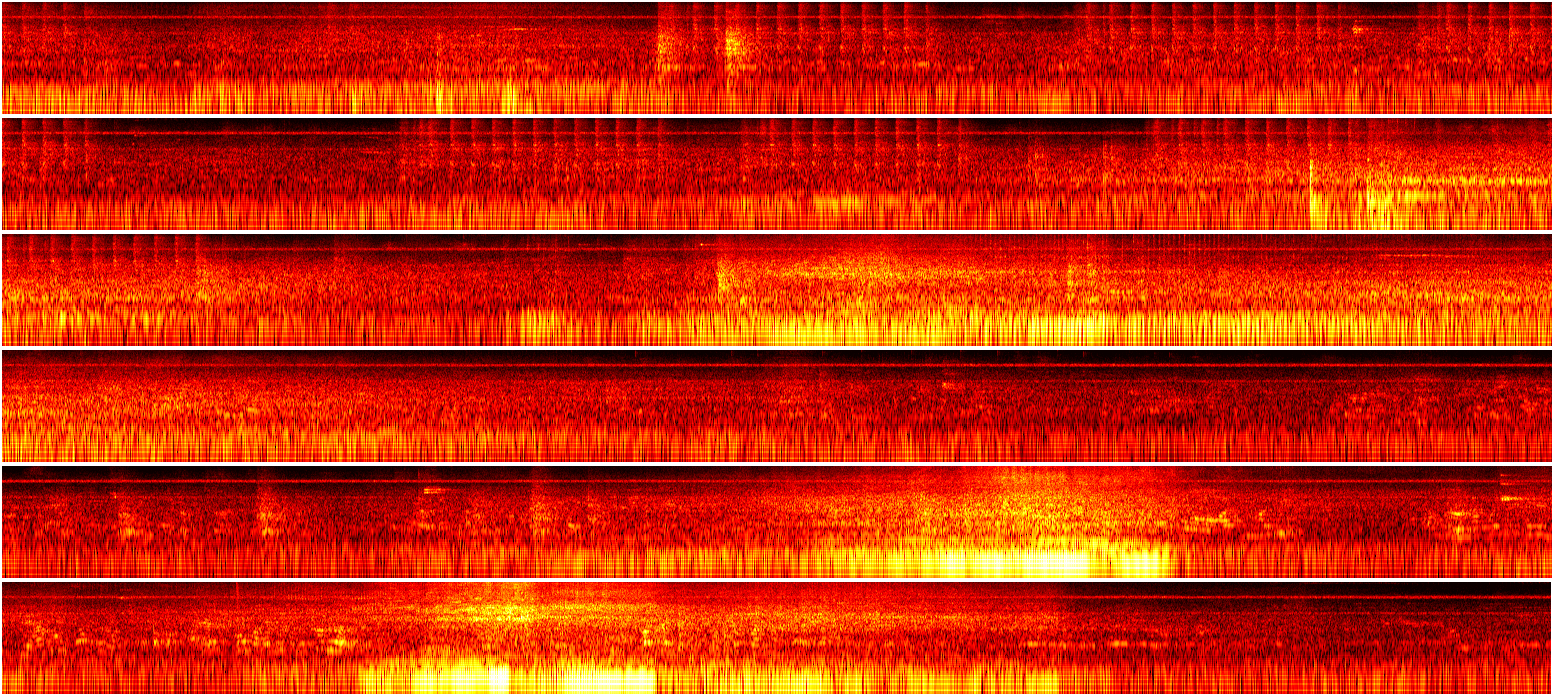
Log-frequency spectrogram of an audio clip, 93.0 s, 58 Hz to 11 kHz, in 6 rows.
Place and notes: {"title": "Cra., Medellín, Belén, Medellín, Antioquia, Colombia - Iglesia de Los Alpes", "date": "2022-09-05 11:50:00", "description": "Toma de sonido / Paisaje sonoro de la parte lateral de la iglesia de Los Alpes a media noche, grabada con la grabadora Zoom H6 y el micrófono XY a 120° de apertura. Se puede apreciar al inicio de la grabación el intento de una persona de encender su motocicleta, el paso del metroplus y el pasar de las motocicletas por el lugar.\nGrabado por: Andrés Mauricio Escobar\nSonido tónico: Naturaleza, grillos\nSeñal sonora: Motocicleta encendiendo y pasando.", "latitude": "6.23", "longitude": "-75.61", "altitude": "1551", "timezone": "America/Bogota"}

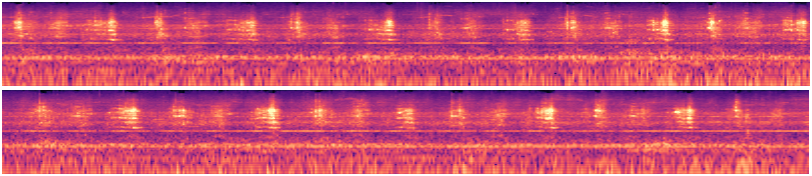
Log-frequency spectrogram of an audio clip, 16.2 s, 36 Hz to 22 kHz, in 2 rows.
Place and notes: {"title": "Luttons, UK - wind turbine ...", "date": "2017-01-09 08:21:00", "description": "wind turbine ... lavalier mics in a parabolic ...", "latitude": "54.13", "longitude": "-0.55", "altitude": "102", "timezone": "GMT+1"}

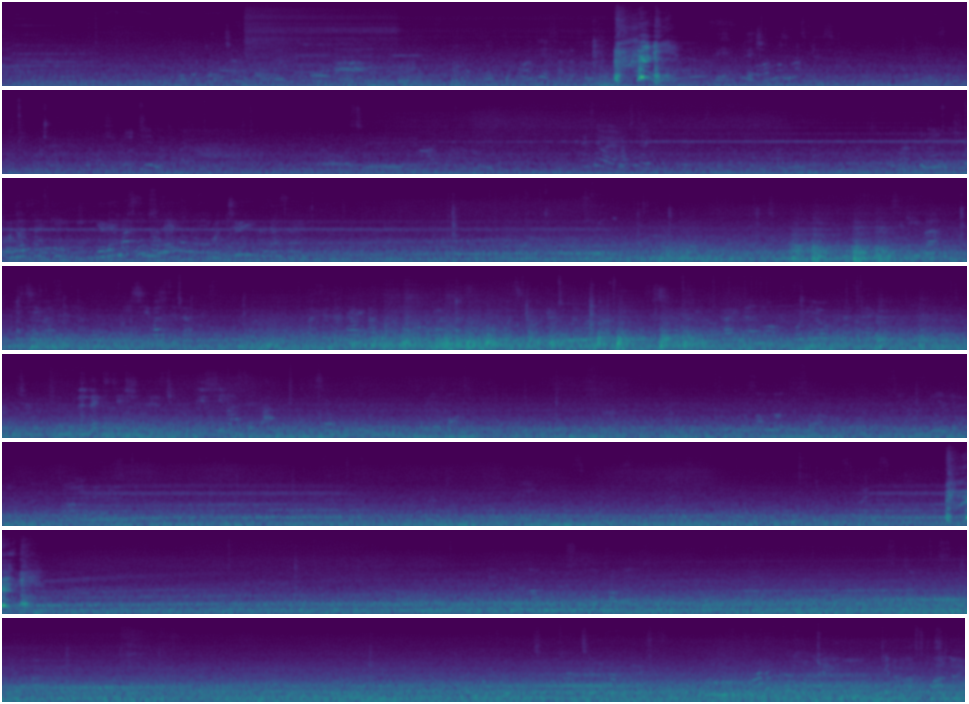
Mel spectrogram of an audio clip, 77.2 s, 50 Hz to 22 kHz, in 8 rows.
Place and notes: {"title": "Tokyo, north from Shibuya - subway ride 3 station", "date": "2013-04-28 17:25:00", "description": "subway ride from Kitasando to Nishiwaseda station.", "latitude": "35.70", "longitude": "139.71", "altitude": "42", "timezone": "Asia/Tokyo"}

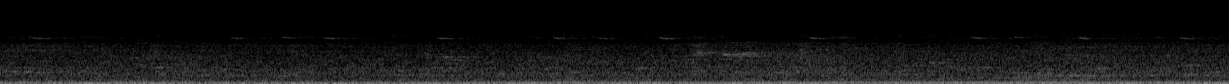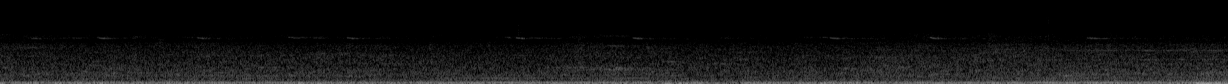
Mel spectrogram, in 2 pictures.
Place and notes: {"title": "The Affiliated Senior High School of National Taiwan Normal University - Class time", "date": "2014-01-10 15:09:00", "description": "Class time, Binaural recordings, Zoom H4n+ Soundman OKM II", "latitude": "25.03", "longitude": "121.54", "altitude": "7", "timezone": "Asia/Taipei"}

